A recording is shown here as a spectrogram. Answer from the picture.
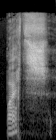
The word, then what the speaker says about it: Barts: Vandaag is onze gast Arno Verkleij van Barts, zeg ik het goed? – Dat zeg je helemaal goed.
